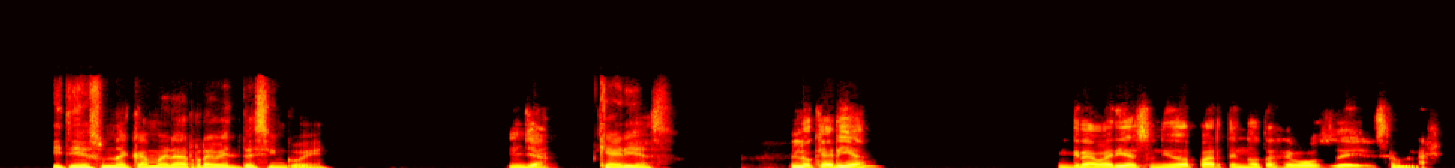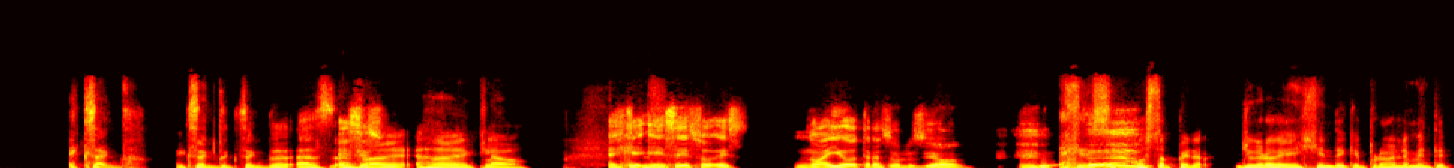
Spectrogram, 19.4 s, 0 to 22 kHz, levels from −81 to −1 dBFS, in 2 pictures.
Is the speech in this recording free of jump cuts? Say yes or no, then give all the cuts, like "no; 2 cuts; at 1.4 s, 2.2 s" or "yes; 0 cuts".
yes; 0 cuts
